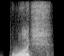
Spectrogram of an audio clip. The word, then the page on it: whoosh: British English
